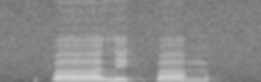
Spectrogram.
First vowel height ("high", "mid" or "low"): low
